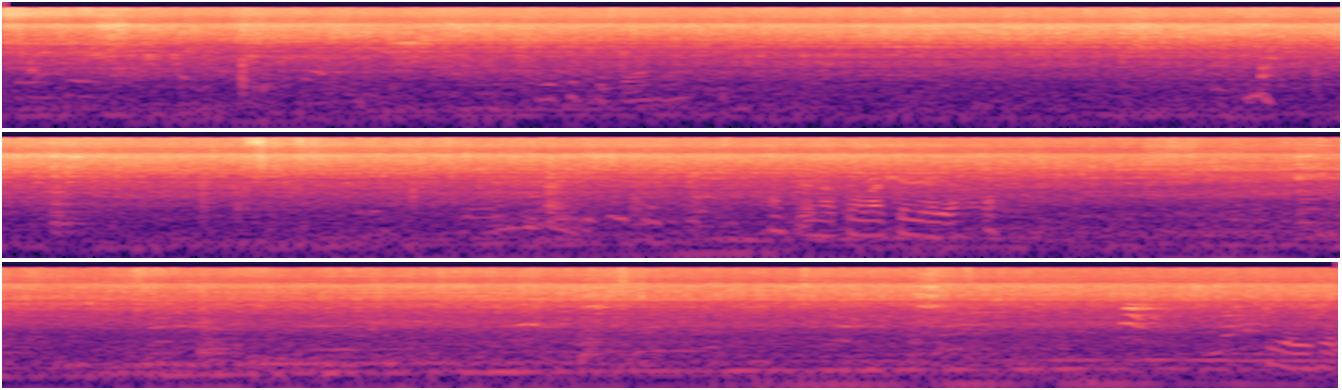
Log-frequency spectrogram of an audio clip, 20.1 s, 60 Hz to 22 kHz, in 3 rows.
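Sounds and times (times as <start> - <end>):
steaks sizzling: 0.0 - 20.0.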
